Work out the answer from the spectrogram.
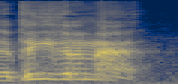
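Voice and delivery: loud, high furious demand; angry shout. Retold or imitated. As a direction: bark it at him from far above. Angry guru quoted. (गुस्से से चिल्लाकर)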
